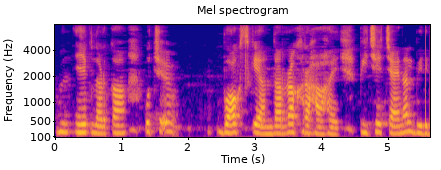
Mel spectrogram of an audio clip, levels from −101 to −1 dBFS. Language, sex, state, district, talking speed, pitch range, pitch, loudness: Hindi, female, Bihar, Katihar, 130 wpm, 190-225 Hz, 210 Hz, -19 LUFS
